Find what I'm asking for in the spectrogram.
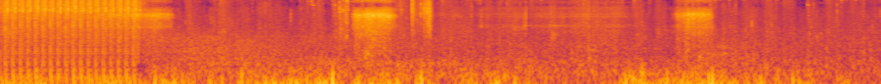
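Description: Loud, continuous automatic gunfire from The Division, with a dense rapid burst at the start, then heavy sustained shooting noise with intermittent sharper bursts and no talking.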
